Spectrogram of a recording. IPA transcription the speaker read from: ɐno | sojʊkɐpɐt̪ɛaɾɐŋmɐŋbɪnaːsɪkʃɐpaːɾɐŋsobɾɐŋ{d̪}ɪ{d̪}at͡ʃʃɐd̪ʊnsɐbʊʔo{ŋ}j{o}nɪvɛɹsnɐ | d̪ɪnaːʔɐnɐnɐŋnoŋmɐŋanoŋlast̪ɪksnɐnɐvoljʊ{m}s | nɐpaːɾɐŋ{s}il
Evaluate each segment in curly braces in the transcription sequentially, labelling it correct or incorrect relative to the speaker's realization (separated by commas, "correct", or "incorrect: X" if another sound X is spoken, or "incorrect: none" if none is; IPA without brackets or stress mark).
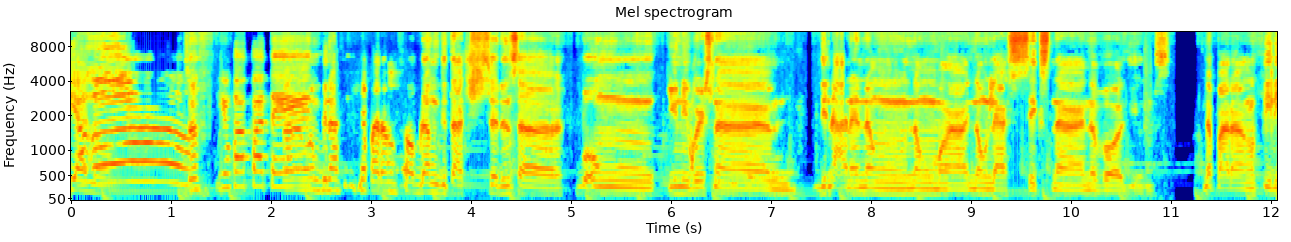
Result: correct, incorrect: t̪, correct, incorrect: u, correct, incorrect: f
